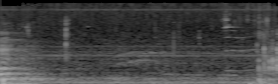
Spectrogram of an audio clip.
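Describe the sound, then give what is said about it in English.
Someone quietly sips J.M. Duane Rosé of Pinot Noir wine: a few soft, brief slurping clicks spaced apart over a low, steady background hum, with a slightly louder sip at the end. “That was me sipping.”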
